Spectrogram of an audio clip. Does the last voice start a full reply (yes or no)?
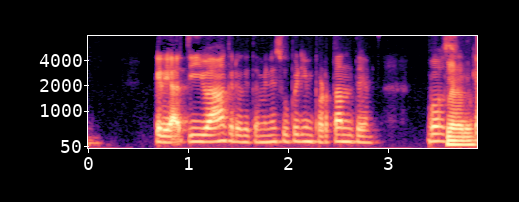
yes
